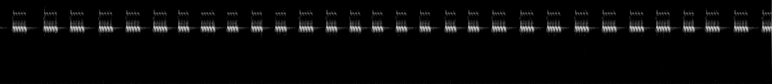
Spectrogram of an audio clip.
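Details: A male cricket calling into a summer evening: clean, shrill chirps in an even train, close to four per second, strong and uniform, no other sounds.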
